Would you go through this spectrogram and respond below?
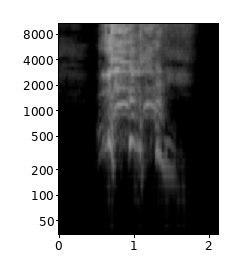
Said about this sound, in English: Here, let's give it a real quick try. I have to cough again so we can put it in practice.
